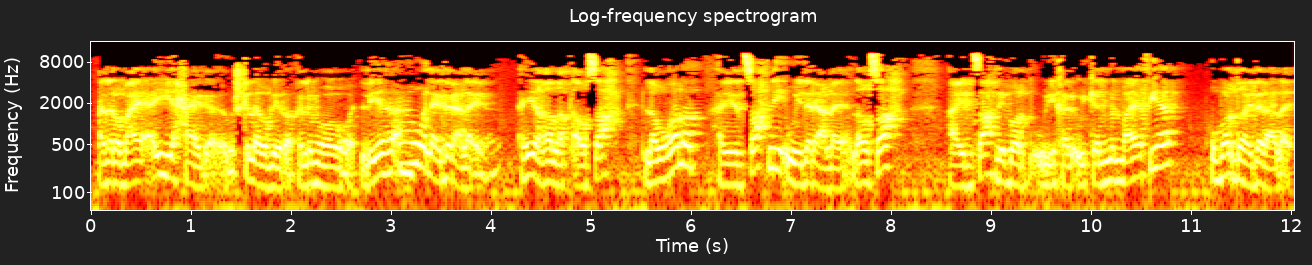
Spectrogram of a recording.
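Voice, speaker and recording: A man's voice: medium pitch, animated, rapid-fire. A young man with an Egyptian Arabic accent chatting casually and emphatically, often repeating his phrases. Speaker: guest. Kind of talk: casual chat. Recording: roomy echo, faint background noise.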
